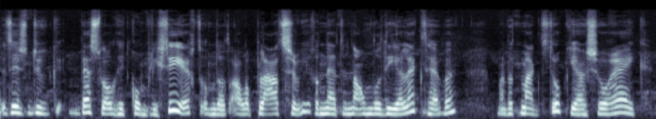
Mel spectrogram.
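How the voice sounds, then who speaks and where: Noticeable background noise accompanies a woman's voice. She keeps a moderate pace and ordinary pitch variation. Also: medium pitch for a woman. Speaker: dialect translator. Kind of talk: interview answer.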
